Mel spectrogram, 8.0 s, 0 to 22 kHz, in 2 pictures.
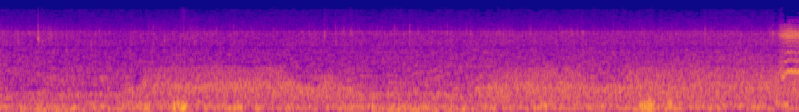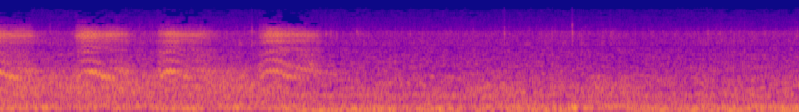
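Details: American oystercatcher calling at Fort Monroe, Virginia, on March 15, 2019: four loud, ringing, piping notes in quick succession, each rising then falling, over steady surf and wind roar.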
